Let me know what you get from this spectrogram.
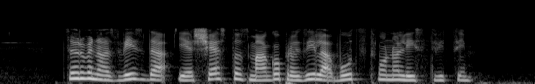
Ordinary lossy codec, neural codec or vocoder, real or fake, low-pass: none; none; real; 5.4 kHz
